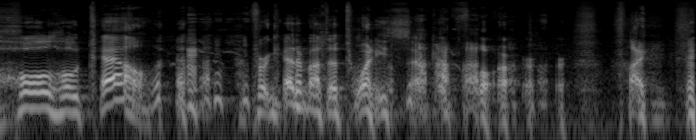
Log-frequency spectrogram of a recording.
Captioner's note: both laughing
